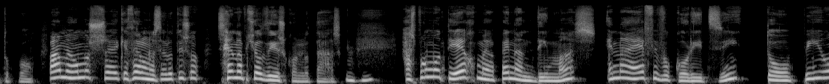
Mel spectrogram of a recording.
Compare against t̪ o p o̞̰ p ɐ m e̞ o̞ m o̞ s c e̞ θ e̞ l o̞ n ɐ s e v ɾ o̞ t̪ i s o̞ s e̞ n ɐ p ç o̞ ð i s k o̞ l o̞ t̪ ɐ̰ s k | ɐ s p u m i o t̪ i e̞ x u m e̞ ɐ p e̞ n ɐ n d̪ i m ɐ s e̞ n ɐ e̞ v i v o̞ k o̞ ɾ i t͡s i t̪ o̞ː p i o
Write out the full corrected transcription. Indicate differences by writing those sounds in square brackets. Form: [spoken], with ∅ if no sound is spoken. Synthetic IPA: t̪ o p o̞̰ p ɐ m e̞ o̞ m o̞ s c e̞ θ e̞ l o̞ n ɐ s e [∅] ɾ o̞ t̪ i s o̞ s e̞ n ɐ p ç o̞ ð i s k o̞ l o̞ t̪ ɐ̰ s k | ɐ s p u m [e] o t̪ i e̞ x u m e̞ ɐ p e̞ n ɐ n d̪ i m ɐ s e̞ n ɐ e̞ [f] i v o̞ k o̞ ɾ i t͡s i t̪ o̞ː p i o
